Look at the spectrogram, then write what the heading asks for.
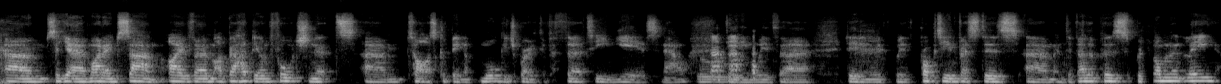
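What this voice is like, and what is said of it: North London accent. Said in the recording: “We're originally from North London, which is why I have this wonderful accent.”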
